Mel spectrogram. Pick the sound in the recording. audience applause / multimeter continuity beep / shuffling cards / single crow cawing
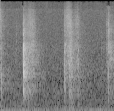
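shuffling cards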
